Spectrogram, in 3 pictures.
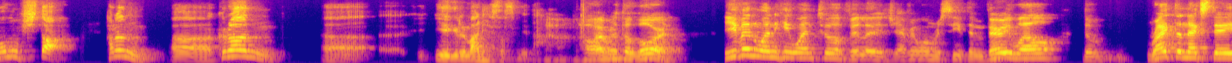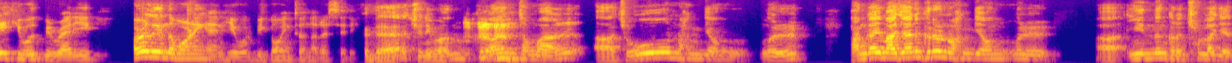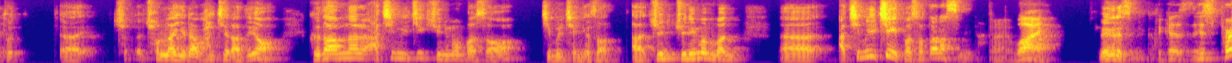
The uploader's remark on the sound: Zoom meeting.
